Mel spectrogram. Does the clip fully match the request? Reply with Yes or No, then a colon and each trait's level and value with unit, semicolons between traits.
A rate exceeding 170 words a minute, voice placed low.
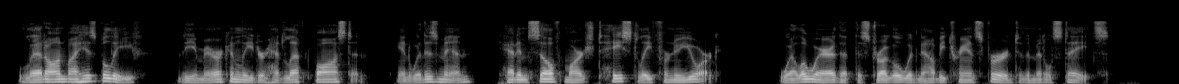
Yes: average, 180 wpm; low, 105 Hz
